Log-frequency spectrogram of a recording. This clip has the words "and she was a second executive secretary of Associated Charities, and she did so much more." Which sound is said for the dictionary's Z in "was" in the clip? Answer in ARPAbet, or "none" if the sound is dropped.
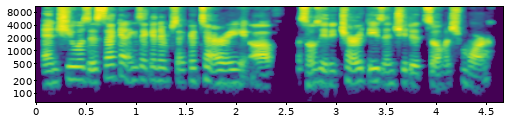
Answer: Z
